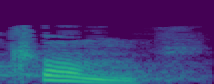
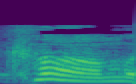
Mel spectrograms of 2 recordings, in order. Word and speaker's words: Khnum: And Heqet, the frog goddess, was married, and let me just give you Egyptian religion, was married to the creator god called Khum. If you're taking notes, it's spelled K-H-N-U-M. And Egyptian religion said that Khum was the creator god and that he created human bodies on a spinning wheel.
